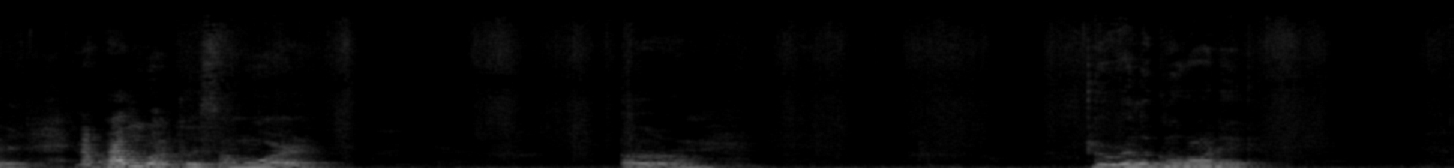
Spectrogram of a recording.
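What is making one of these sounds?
A brush scrapes through hair.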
